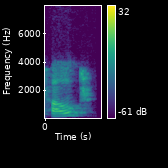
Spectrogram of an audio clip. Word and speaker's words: HAWP: That's when you take the first four letters, it looks like it's spelled H-A-W-P, hope, but we call it hope.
